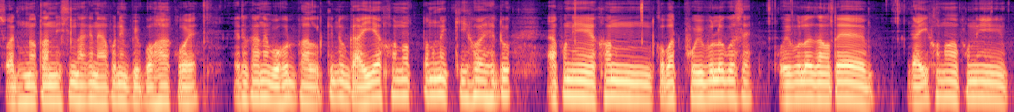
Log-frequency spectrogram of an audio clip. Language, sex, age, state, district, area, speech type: Assamese, male, 18-30, Assam, Sivasagar, rural, spontaneous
